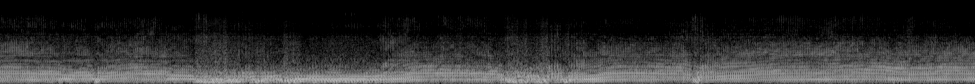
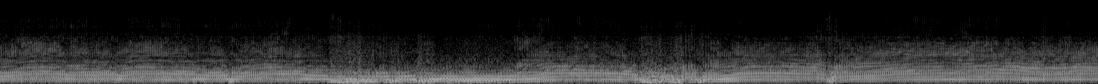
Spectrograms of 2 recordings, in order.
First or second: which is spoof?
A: first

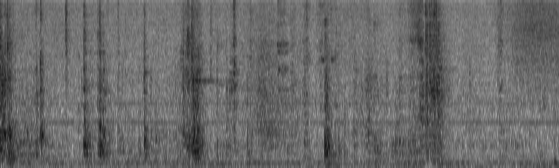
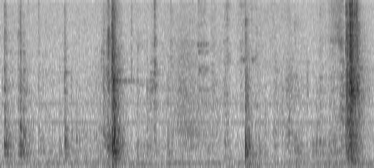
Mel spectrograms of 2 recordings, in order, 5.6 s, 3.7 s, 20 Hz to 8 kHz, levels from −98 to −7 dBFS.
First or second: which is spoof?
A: first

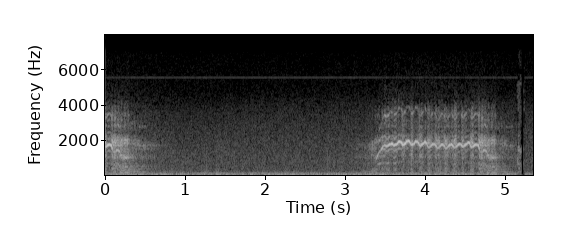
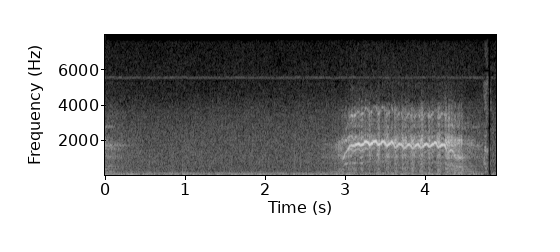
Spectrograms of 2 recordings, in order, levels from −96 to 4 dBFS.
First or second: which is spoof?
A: second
